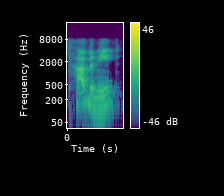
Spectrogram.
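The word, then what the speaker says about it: תבנית: You put a tav in front and a tav in the back, and now you have the word pronounced tabanit, means pattern, paradigm, design.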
